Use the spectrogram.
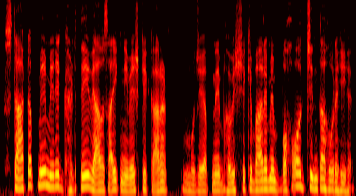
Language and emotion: Hindi, fearful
